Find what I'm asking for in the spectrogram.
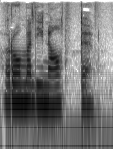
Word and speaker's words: Roma di notte: I'd say Roma di sera, Roma di notte.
